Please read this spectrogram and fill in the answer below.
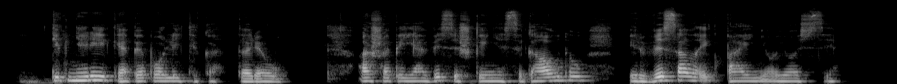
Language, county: Lithuanian, Kaunas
